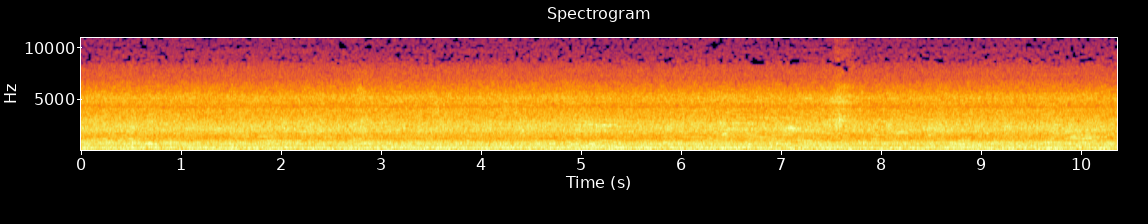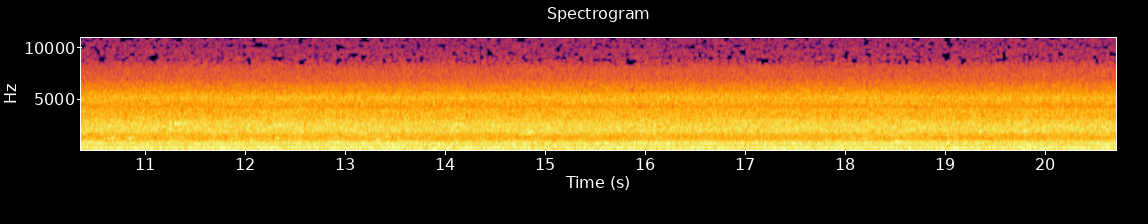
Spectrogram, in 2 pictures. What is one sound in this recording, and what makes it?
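River water rushes steadily over rocks nearby.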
